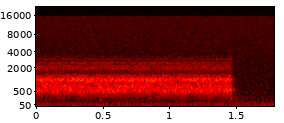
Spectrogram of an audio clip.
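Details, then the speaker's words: 1988 DNT Transit 40 CB27/81 UK FM CB radio, repaired. Squelch threshold set to the minimum at which it will open. Loud steady hiss cuts off abruptly; the squelch is weak and noisy by design and won't mute the residual background noise. "But much of a residual background noise, and it's not going to squelch it out."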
